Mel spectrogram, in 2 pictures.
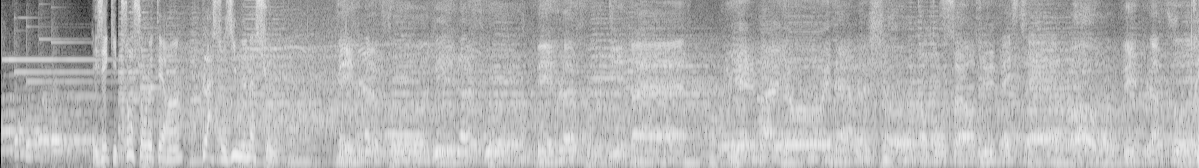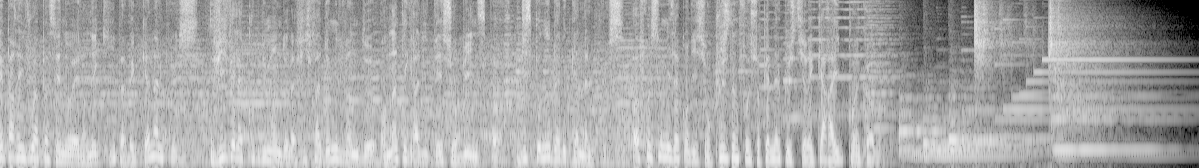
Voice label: radio; Canal; Caraibes

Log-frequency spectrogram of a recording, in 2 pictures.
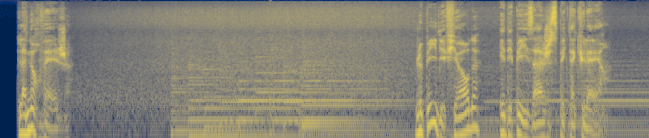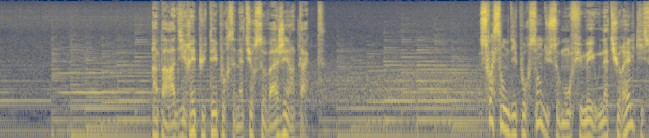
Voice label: Voix Narrative posé journalistique; France 5; La vie pas si rose du saumon fumé

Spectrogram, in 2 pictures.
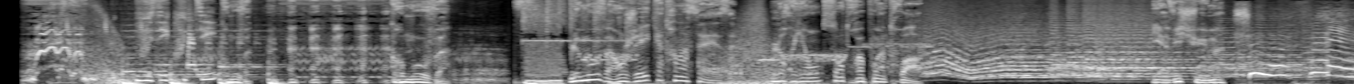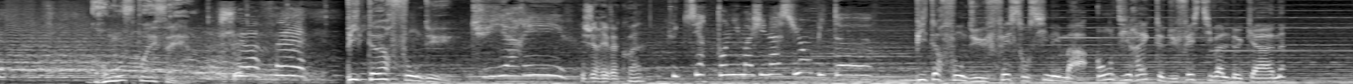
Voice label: Habillage; Mouv

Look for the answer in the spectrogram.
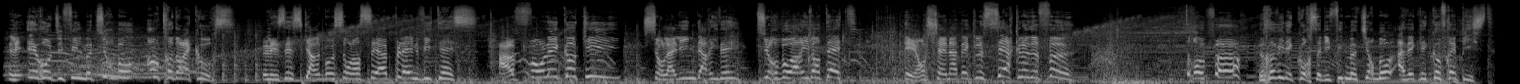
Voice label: SPOT TV; MATTEL TURBO ZIPLINE

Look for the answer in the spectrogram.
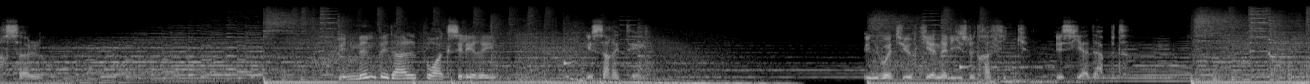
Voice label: nouvelle publicite; nissan leaf

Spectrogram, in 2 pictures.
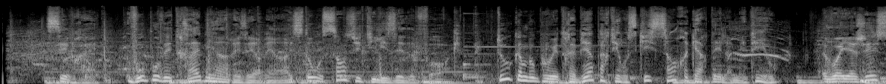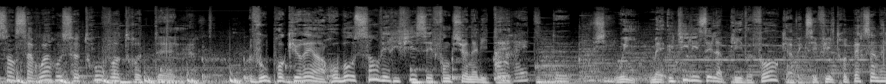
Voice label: PUB TV; TheFork; A table

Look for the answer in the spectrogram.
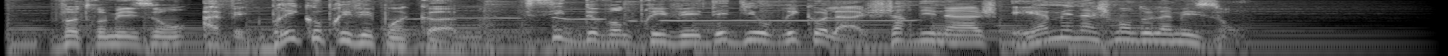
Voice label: Dynamique Souriant; Bricoprive

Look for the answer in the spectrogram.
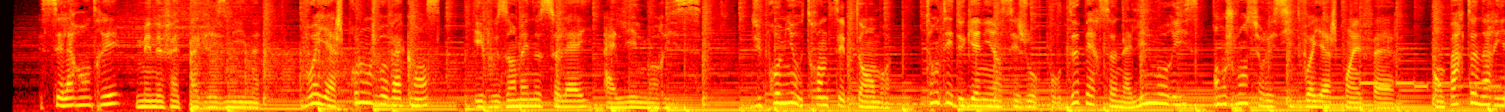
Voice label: SPOT VOYAGE ILE MAURICE

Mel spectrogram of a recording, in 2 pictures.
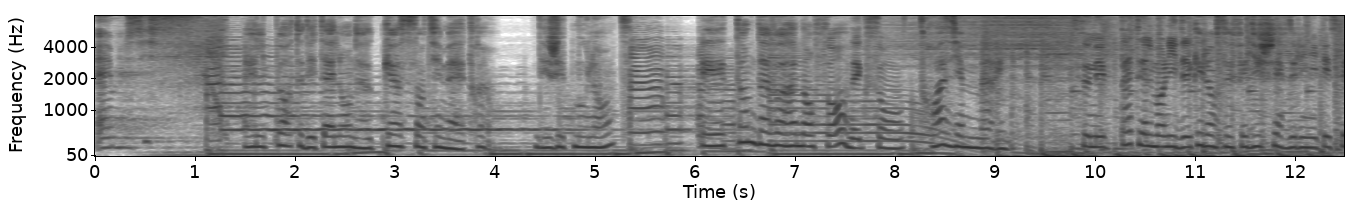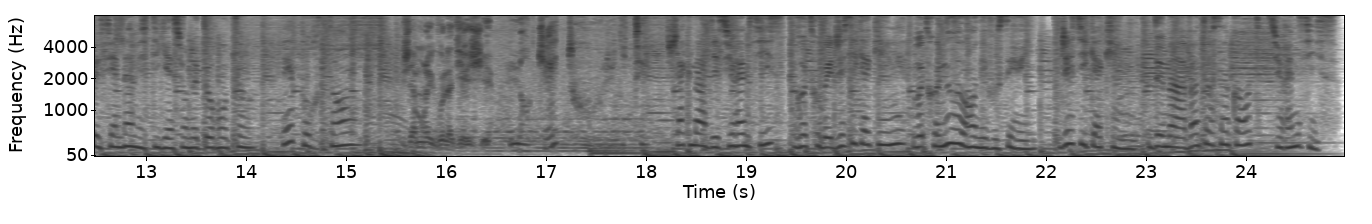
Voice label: BANDE ANNONCE; M6; Jessica King

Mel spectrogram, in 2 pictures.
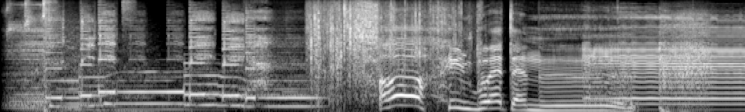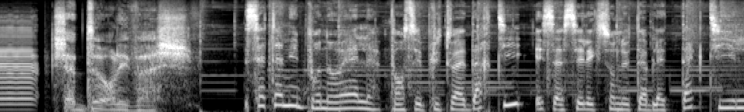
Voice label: promo technique; Darty

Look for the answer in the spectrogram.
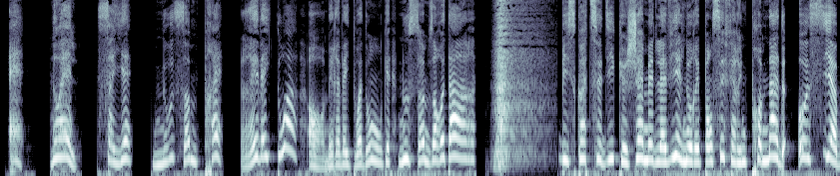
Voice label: NARRATIONS JEUNESSE Medley

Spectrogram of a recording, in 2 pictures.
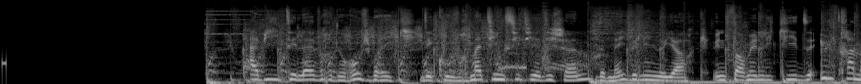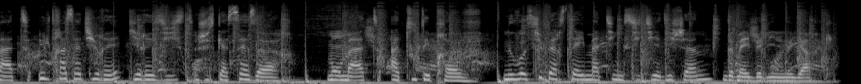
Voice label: Branchee dynamique; MAYBELLINE

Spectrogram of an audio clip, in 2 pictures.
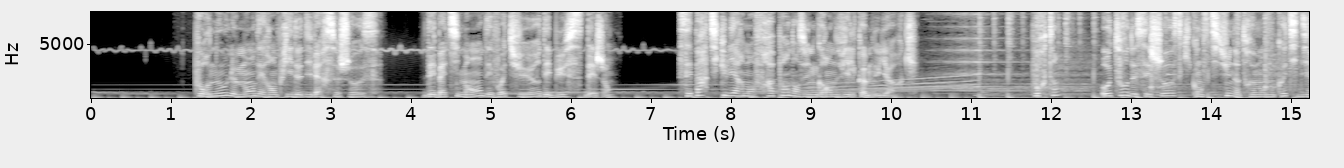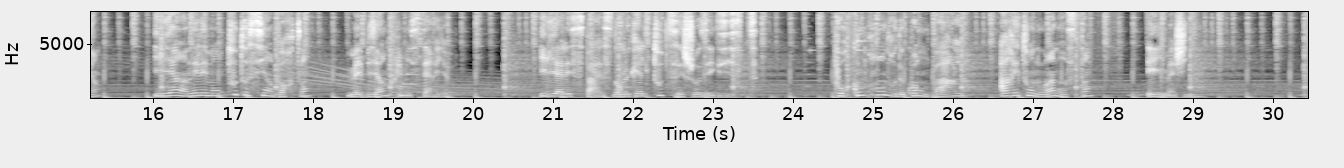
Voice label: Docu maquette; Mondes parallèles

